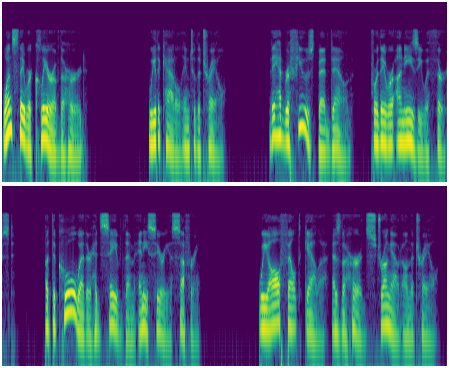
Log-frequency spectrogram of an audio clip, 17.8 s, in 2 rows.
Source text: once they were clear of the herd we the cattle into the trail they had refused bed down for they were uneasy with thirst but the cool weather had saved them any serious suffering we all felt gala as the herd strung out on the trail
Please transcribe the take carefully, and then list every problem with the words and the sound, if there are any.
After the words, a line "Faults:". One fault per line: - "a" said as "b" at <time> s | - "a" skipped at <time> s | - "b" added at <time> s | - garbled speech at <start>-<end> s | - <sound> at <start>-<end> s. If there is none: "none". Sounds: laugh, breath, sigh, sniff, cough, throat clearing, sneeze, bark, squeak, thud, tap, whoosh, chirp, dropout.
once they were clear of the herd we the cattle into the trail they had refused bed down for they were uneasy with thirst but the cool weather had saved them any serious suffering we all felt gala as the herd strung out on the trail
Faults:
none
